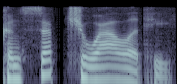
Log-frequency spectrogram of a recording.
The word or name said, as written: conceptuality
